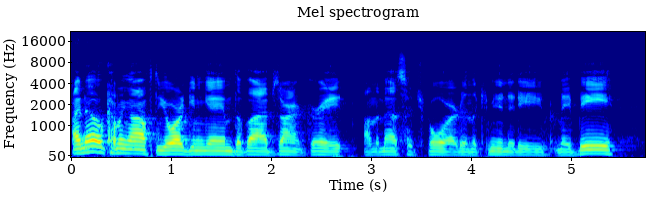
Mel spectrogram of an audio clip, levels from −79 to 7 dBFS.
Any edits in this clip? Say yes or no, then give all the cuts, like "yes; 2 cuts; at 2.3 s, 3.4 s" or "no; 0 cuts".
yes; 2 cuts; at 2.9 s, 4.8 s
